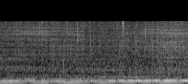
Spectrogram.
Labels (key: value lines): label: anthrophony, boat engine
recorder: SoundTrap 500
